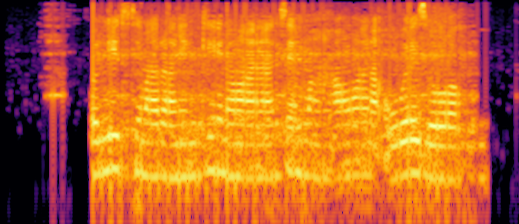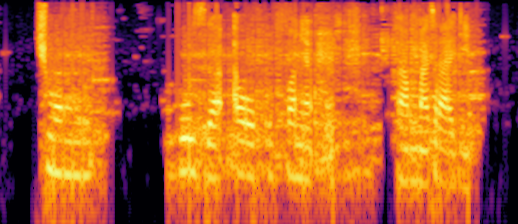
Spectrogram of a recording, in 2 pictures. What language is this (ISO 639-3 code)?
swa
